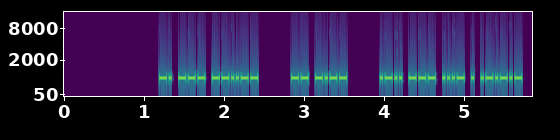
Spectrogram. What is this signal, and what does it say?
Morse code, heard as a keyed tone, about 37 wpm, 700 Hz. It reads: NO, MY LOVE.
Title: 2x Word-Spacing - Sentences from Top 400 Words - 40wpm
